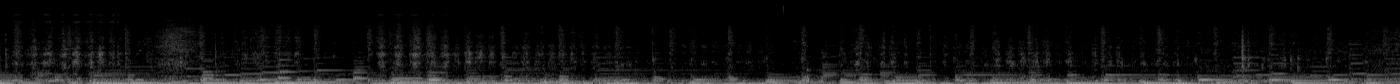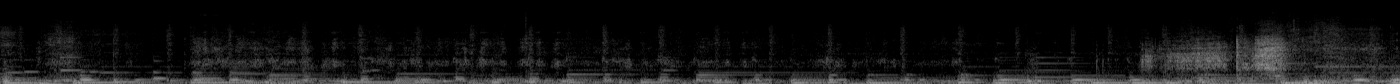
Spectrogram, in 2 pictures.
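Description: A Koh-i-Noor Progresso woodless coloured pencil scribbling on sketchbook paper in quick, continuous rubbing strokes. Quiet background music runs underneath, and a louder paper rustle comes near the end.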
